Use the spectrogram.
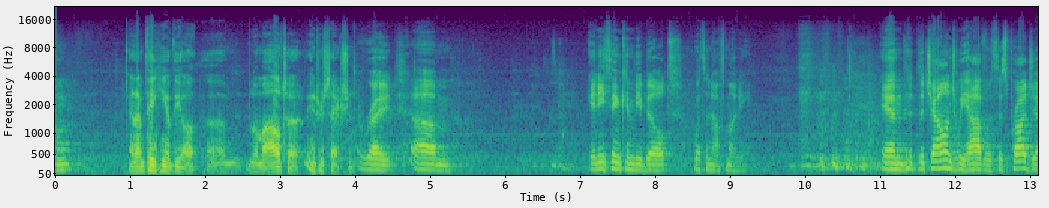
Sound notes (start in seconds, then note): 7.8 laughter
